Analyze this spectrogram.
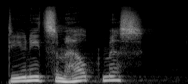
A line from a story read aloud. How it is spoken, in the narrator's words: I asked nervously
